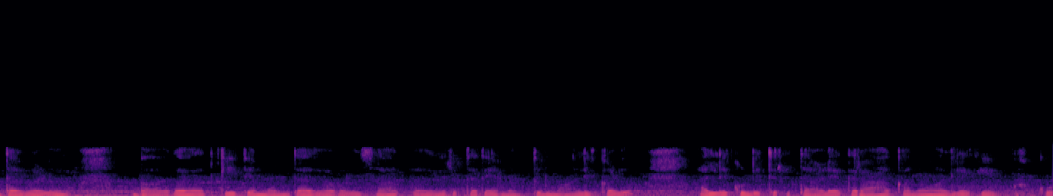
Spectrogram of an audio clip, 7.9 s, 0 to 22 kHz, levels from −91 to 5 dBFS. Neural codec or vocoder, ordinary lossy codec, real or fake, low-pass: none; none; real; 5.4 kHz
